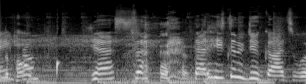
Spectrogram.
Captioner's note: both laugh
